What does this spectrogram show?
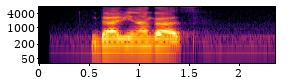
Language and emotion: Russian, angry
